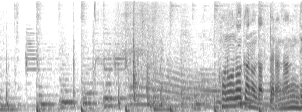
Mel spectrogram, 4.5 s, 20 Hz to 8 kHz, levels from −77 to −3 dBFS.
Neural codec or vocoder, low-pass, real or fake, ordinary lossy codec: none; none; real; none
